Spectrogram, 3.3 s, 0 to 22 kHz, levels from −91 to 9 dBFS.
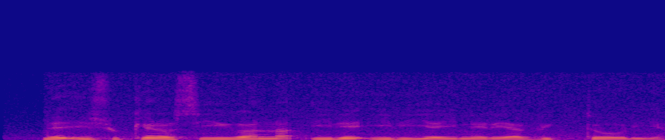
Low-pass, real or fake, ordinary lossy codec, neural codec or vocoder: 10.8 kHz; real; none; none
